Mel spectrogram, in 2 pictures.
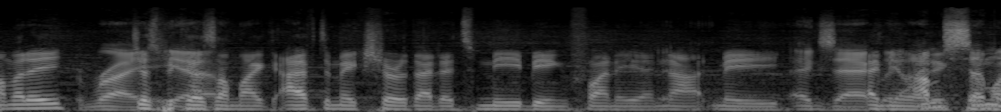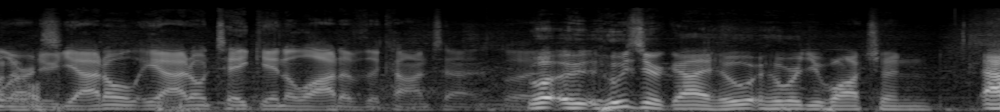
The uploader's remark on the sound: Recorded outside the comedy open mic at Wits End Saloon.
